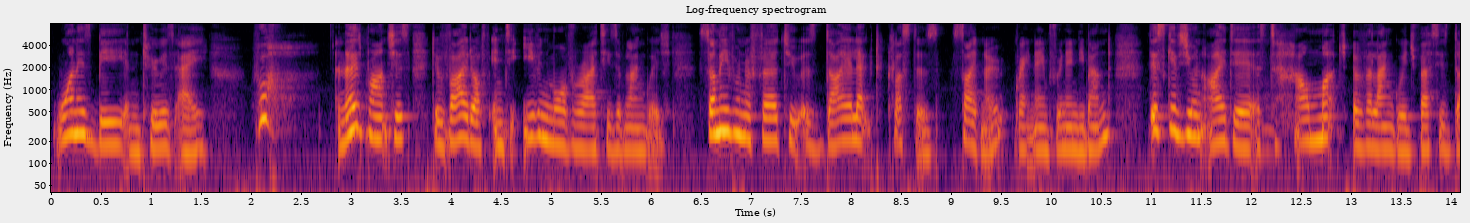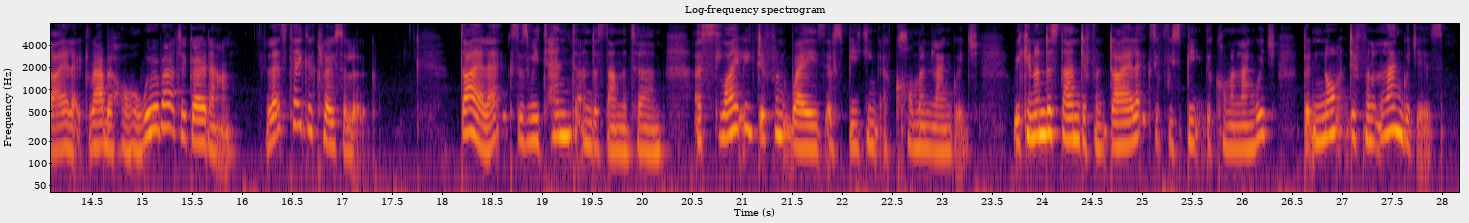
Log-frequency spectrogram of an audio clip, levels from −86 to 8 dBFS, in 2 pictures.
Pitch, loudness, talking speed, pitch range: 185 Hz, -22 LUFS, 195 wpm, 155-230 Hz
